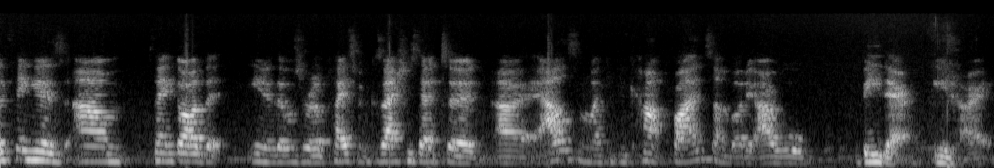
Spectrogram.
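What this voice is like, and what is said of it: Australian accent. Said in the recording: “I have an Australian accent.”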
